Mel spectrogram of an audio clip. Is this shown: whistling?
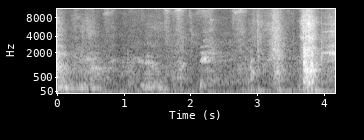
no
